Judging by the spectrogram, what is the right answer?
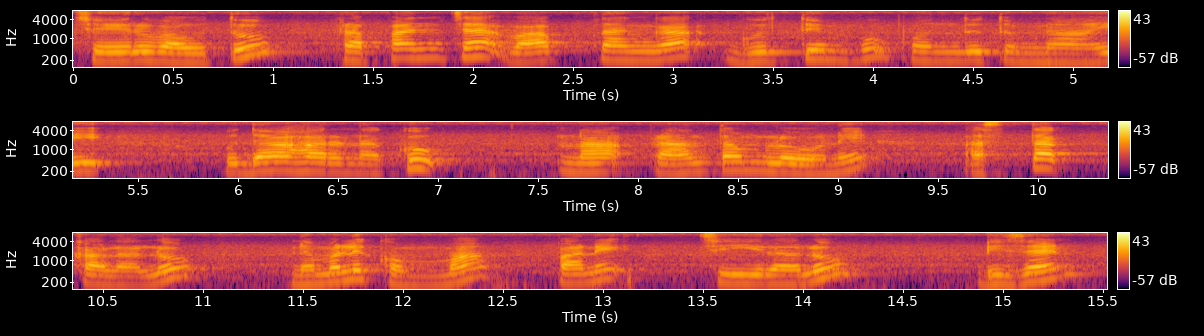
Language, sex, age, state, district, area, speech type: Telugu, male, 18-30, Telangana, Adilabad, urban, spontaneous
